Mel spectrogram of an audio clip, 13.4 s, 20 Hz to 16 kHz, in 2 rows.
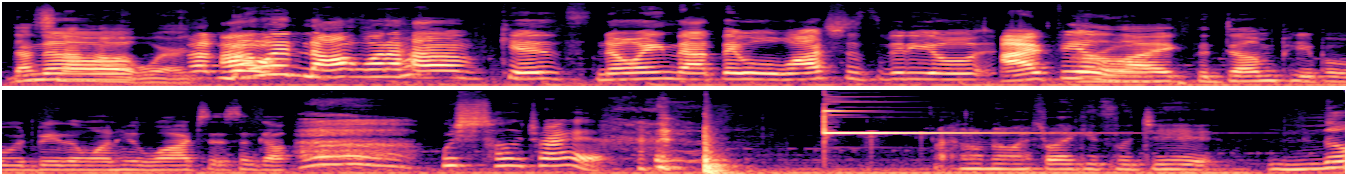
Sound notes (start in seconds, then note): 8.2 gasps; 10.2 laughs; 10.8 bell rings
